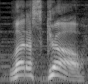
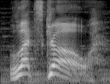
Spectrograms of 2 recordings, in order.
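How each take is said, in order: First: Let and us are said as two words. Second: Let us is contracted to one syllable. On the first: It is a proper, formal way to say it. The speaker calls it wrong. "if I was trying to do it more like" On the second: It is a natural, casual way to say it. The speaker calls it right. "if I was speaking that line, I would say"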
